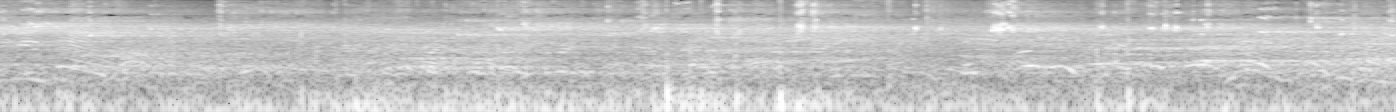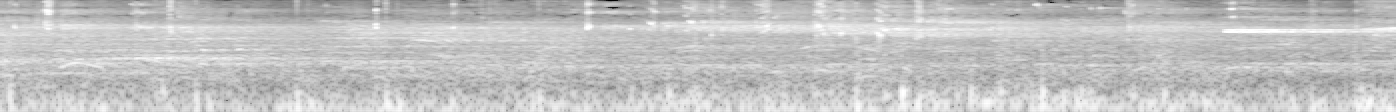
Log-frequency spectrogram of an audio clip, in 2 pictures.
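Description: A basketball bounces repeatedly on a hard court in a large echoing gym.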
